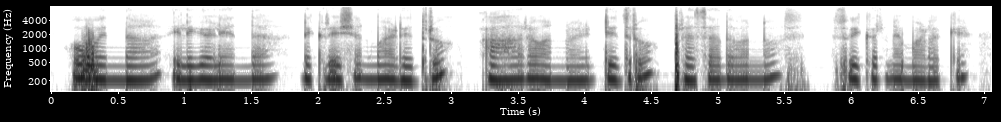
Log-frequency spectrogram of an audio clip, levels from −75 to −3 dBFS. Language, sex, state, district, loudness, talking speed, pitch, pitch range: Kannada, female, Karnataka, Raichur, -24 LUFS, 75 wpm, 215 Hz, 210-225 Hz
